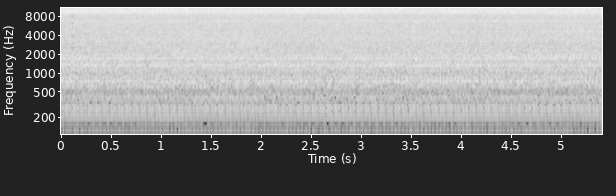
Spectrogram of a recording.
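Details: Single-phase petrol generator that would not start, starter cord replaced, fuel and filter checked, pipe fitted on the exhaust: loud steady buzz at constant speed, no surging or misses; running normally.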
